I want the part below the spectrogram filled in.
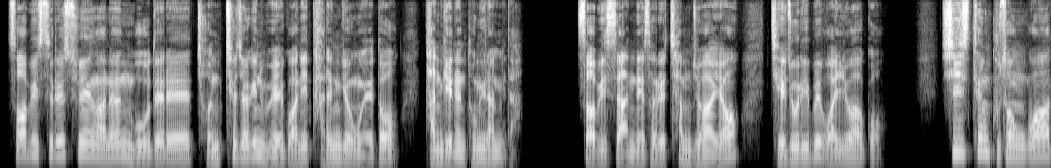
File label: KOREAN MALE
